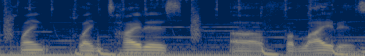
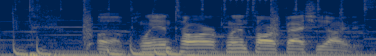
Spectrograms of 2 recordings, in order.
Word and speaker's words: plantar fasciitis: do you call it, plantitis pholitis. Yeah. I think it's plantar fasciitis.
